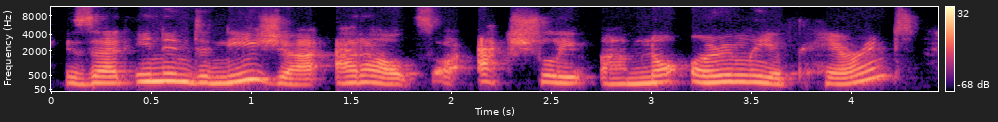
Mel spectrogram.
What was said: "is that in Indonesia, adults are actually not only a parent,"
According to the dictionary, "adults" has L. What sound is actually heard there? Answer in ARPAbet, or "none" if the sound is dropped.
L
